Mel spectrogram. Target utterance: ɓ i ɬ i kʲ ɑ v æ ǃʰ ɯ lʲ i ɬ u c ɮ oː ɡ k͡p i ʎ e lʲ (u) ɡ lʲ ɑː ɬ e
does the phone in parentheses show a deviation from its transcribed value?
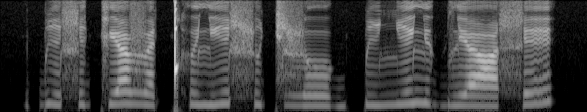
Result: yes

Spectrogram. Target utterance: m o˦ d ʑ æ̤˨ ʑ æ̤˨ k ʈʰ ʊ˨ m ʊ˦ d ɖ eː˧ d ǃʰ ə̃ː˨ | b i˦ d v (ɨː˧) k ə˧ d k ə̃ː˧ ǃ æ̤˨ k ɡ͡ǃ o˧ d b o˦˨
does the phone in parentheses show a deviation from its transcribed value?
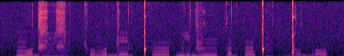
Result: no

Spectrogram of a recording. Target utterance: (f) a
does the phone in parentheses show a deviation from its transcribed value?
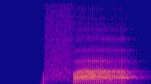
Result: no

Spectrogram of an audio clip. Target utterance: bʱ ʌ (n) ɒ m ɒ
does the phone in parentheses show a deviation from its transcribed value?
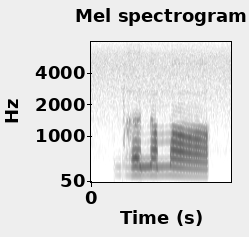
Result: no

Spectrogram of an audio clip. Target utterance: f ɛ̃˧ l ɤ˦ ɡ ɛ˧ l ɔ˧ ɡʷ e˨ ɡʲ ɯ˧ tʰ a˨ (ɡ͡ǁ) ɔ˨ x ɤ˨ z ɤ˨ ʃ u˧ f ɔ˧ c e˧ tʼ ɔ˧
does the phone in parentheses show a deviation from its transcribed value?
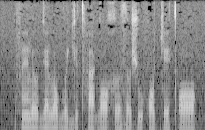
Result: yes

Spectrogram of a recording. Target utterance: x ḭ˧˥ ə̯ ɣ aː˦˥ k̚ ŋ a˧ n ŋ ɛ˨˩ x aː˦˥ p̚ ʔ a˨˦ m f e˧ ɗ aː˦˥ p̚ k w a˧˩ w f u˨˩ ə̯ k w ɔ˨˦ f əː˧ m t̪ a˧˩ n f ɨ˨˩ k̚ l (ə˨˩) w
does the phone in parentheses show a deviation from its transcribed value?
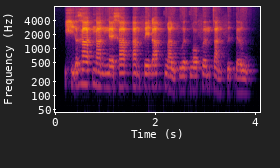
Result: no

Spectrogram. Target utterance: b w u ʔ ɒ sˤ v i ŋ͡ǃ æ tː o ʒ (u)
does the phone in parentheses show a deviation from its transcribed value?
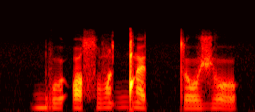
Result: yes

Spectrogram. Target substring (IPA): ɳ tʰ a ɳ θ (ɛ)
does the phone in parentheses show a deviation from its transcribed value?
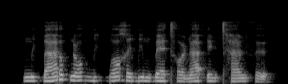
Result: yes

